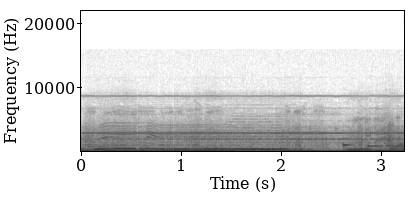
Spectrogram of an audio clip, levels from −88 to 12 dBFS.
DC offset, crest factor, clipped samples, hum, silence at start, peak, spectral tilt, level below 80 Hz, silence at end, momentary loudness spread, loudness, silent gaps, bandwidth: under 0.1%; 10 dB; under 0.1%; none; 0 s; -4 dBFS; -6.5 dB/octave; -20 dBFS; 0 s; 3 LU; -17 LUFS; none; 9.2 kHz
